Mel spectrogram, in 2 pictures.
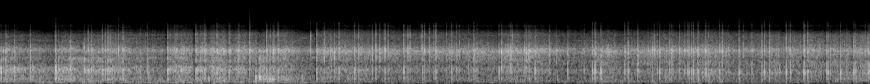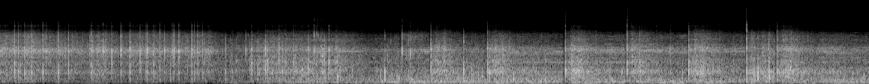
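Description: Many firecrackers and fireworks going off at once in a dense, continuous crackle. About eleven seconds in it thins to separate sharp pops.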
